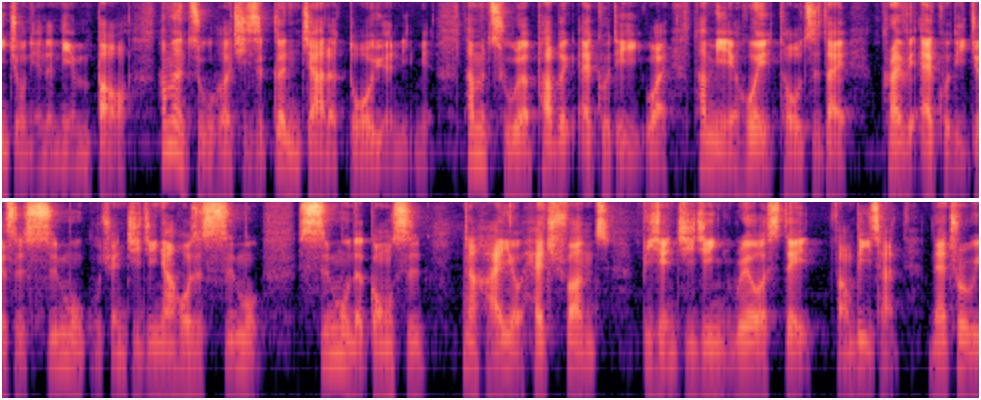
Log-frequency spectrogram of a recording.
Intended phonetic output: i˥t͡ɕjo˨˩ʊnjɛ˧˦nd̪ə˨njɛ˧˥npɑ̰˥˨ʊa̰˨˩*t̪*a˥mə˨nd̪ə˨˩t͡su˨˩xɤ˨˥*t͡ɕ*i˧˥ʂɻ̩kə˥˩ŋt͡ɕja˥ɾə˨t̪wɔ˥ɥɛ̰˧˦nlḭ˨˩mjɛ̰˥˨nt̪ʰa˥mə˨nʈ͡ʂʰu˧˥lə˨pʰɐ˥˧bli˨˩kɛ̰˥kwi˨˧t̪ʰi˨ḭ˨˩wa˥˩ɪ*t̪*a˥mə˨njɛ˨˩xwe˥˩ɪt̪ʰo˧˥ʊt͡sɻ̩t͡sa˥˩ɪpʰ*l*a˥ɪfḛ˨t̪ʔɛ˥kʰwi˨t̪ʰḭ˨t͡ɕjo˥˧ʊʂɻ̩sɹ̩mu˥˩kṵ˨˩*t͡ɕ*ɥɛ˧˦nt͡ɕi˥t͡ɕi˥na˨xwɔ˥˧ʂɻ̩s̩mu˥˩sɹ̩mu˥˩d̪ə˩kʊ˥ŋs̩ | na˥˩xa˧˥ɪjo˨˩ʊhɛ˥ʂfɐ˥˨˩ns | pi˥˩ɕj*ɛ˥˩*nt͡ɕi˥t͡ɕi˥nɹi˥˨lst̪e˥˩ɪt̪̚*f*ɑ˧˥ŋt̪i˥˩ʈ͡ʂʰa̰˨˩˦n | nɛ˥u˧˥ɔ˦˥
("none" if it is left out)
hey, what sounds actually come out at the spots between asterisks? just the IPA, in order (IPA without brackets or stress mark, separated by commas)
t̪ʰ, t͡ɕʰ, t̪ʰ, ɹ, t͡ɕʰ, ɛ˨˩, f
